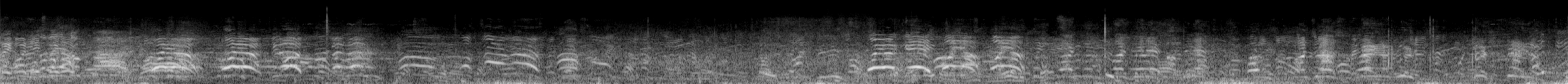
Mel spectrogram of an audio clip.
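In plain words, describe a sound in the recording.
Young men shout and call out to each other outdoors on an open field.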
